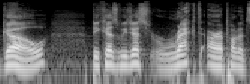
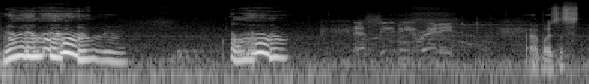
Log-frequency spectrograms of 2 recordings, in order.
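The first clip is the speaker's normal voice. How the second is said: walrus voice; 9 semitones higher, much slower than usual. Pretend. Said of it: "Do the mentally challenged walrus noise".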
